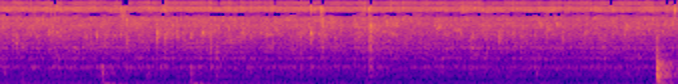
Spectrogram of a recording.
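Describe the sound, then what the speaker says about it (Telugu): Onions fry in a pot for tomato rice, making a steady soft sizzle close by, dotted with a few light clicks and taps and ending in a sharper clink. "సో ఈ ఆనియన్స్ అన్నీ బాగా వేగాల బాగా వేగాలి"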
